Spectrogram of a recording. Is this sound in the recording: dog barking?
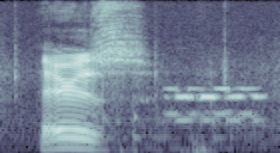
no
